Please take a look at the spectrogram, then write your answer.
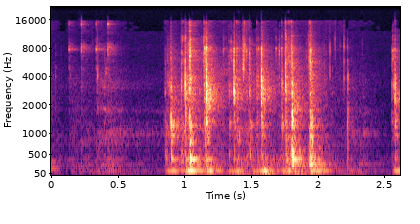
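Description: Fingers tap a computer keyboard in quick, uneven bursts of close clicks, faint at first and then a busier run of keystrokes while renaming a layer in Illustrator.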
